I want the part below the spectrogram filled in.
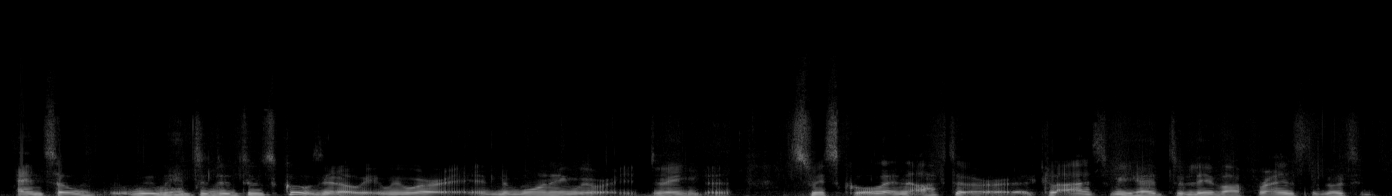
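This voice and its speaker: Noticeable background noise fills the recording. The talking is fairly slow, with ordinary pitch variation. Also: man, fairly high pitch for a man. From Geneva, Switzerland. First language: French. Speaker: public health professor, journal editor. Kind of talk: interview. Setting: conference. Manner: halting, many fillers.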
